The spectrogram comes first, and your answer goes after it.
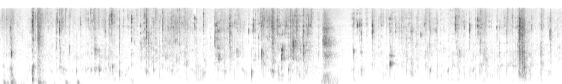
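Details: Pit bull eating raw meat, close wet chewing and tearing with irregular clicks and smacks, sharp bursts near the start and around ten seconds, quiet room background.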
